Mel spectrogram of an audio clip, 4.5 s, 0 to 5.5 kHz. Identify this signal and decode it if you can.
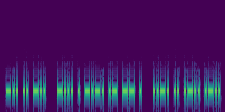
Morse code, heard as a keyed tone, about 35 wpm, 500 Hz. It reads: DID BECAME FILL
